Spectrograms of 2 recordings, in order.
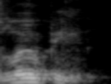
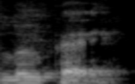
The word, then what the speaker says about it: Lupe: You know, I from Texas, and so it was Lupe, and she was like, "Bro, it's Lupe."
